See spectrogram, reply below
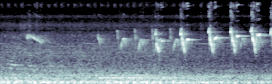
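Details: Bar-winged prinia song used as a master or lure for other birds: a quick run of short, sharp chirps repeated about three to four times a second, loudening toward the end, over steady low rumbling background noise.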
